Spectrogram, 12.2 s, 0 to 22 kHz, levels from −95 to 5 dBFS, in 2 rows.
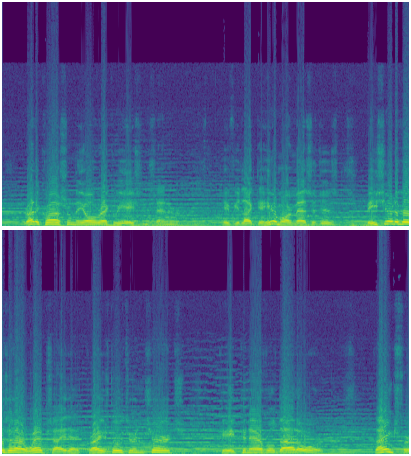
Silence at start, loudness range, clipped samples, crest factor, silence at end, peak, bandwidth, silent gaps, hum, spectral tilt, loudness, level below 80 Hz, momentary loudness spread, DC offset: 0 s; 4 LU; 4%; 8 dB; 0 s; 0 dBFS; 11.5 kHz; none; none; -7.5 dB/octave; -8 LUFS; -30 dBFS; 15 LU; under 0.1%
